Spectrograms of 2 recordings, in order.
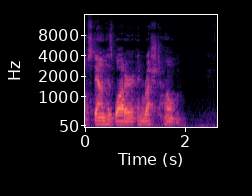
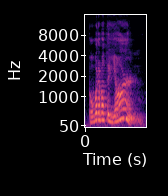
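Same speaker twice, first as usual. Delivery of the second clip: put-on high, eager young boy; 12 semitones higher than usual. A narrator's reading. Thirsty boy begs the storyteller for more, high and eager. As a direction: ask it like an excited child.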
